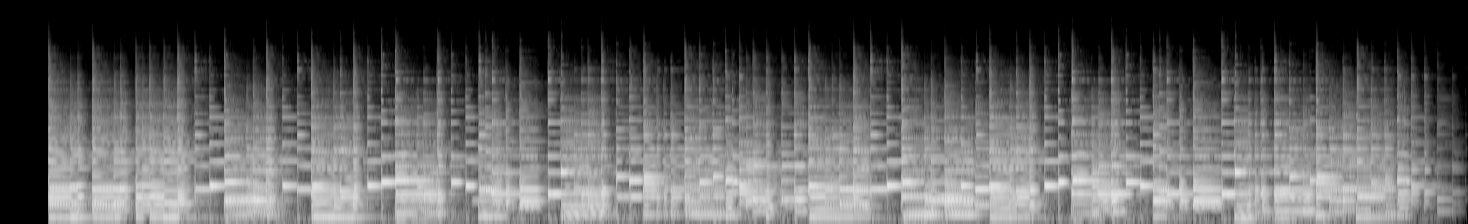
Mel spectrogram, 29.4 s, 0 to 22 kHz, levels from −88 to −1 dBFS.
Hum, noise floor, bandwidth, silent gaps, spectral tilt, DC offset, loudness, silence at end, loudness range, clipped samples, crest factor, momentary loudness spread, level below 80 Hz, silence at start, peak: none; -40 dBFS; 10.5 kHz; none; -6.5 dB/octave; under 0.1%; -18 LUFS; 0.2 s; 2 LU; under 0.1%; 14 dB; 5 LU; -44 dBFS; 0.95 s; -4 dBFS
